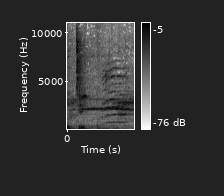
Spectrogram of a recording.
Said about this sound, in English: Crazy cat. Yes. You can hear him.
